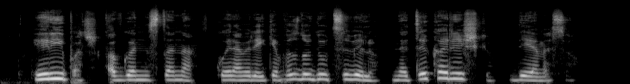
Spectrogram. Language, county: Lithuanian, Vilnius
